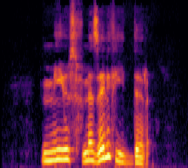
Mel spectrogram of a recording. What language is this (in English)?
Kabyle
